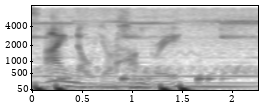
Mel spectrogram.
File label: hungry monster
